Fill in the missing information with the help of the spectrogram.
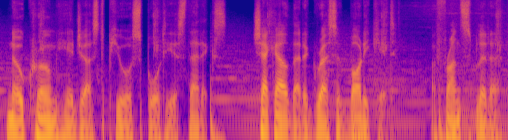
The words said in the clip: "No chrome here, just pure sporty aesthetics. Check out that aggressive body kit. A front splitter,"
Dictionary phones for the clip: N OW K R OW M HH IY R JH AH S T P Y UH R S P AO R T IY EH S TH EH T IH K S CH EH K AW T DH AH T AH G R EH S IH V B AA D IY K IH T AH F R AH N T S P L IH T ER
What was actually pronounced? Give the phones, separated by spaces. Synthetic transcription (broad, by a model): N OW K R OW M HH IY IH JH AH S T P Y UH R S P AO R T IY EH S TH EH T IH K S CH EH K AW T DH AH T AH G R EH S IH V B AA D IY K IH T AH F R AH N T S P L IH T ER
